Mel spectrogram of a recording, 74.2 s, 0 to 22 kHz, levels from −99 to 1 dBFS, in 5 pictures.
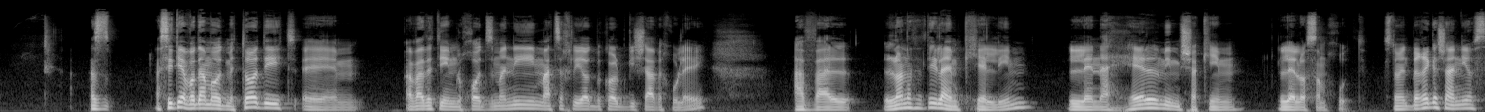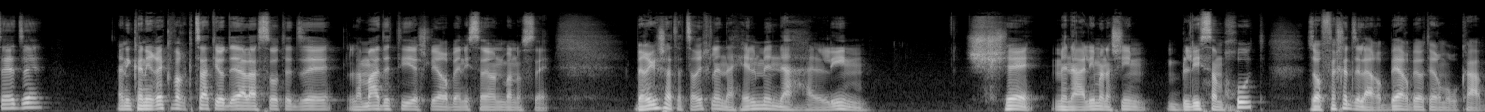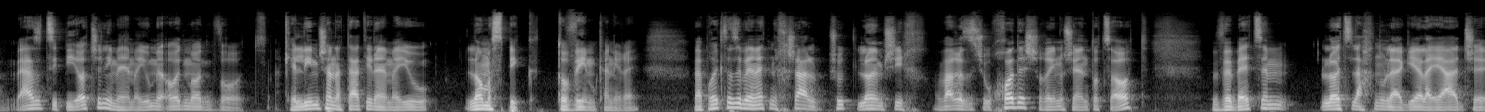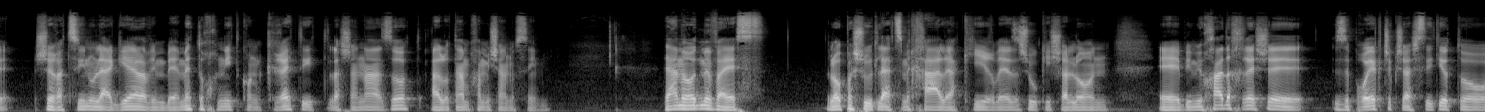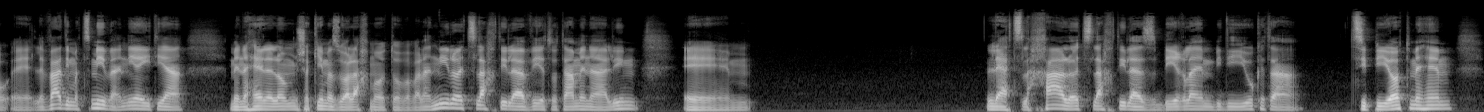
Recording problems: none

